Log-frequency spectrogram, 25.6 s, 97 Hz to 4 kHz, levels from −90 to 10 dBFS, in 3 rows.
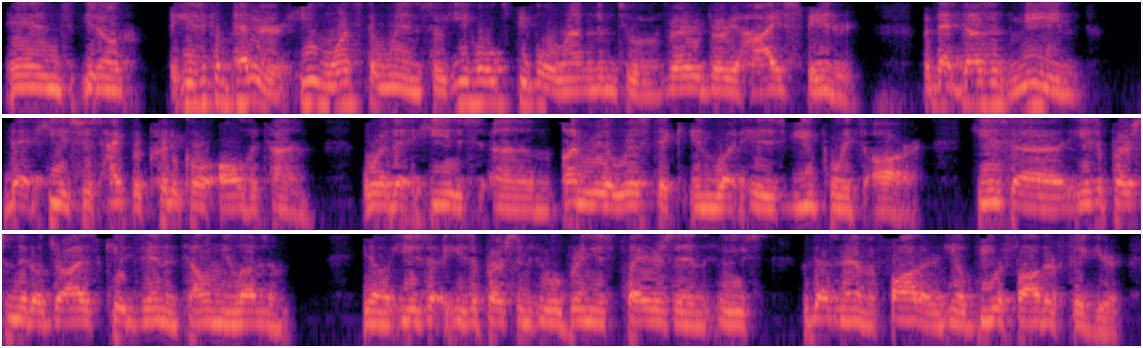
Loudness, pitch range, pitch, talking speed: -24 LUFS, 105-115 Hz, 110 Hz, 195 wpm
